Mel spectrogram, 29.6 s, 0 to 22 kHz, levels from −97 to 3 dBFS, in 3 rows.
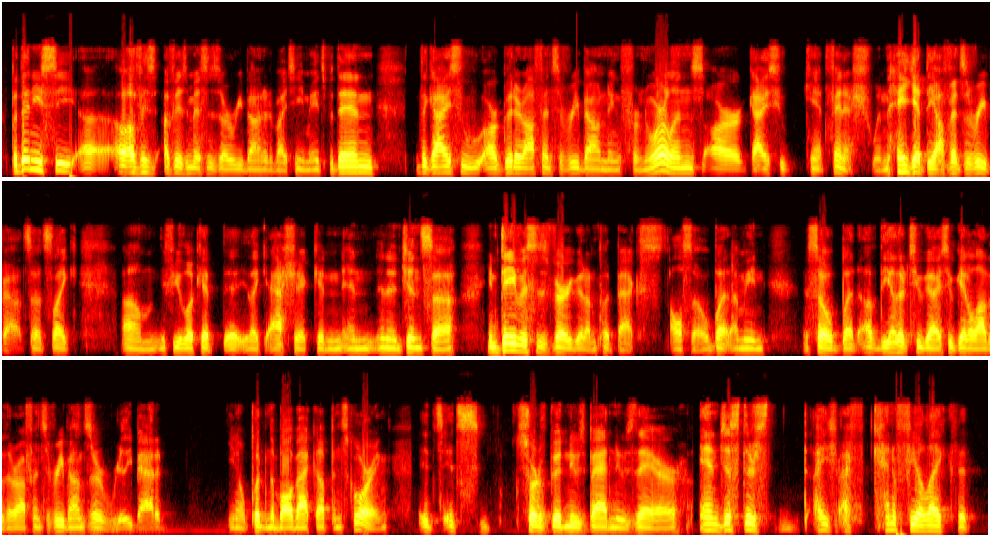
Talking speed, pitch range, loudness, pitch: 225 wpm, 105-140 Hz, -20 LUFS, 120 Hz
